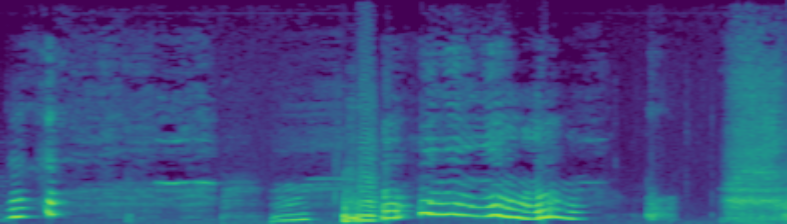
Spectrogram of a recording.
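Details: Pet dog howls along as its owner plays music: a few short yelps, then long whining howls sliding up and down in pitch with a wavering, sing-song quality, ending in a breathy noise.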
